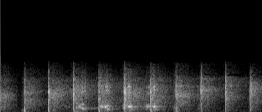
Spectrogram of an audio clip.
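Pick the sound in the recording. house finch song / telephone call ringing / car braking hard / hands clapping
hands clapping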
